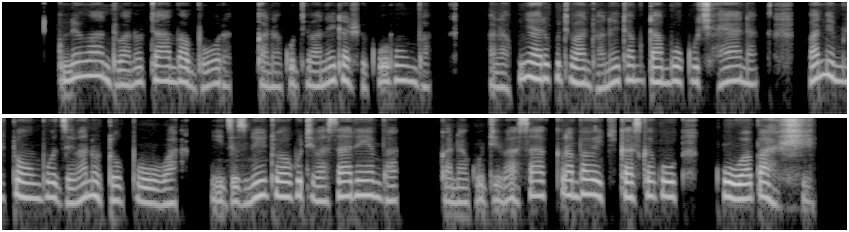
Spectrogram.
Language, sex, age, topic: Ndau, female, 25-35, health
